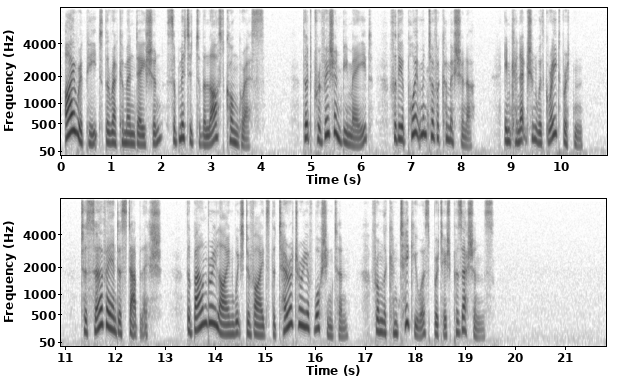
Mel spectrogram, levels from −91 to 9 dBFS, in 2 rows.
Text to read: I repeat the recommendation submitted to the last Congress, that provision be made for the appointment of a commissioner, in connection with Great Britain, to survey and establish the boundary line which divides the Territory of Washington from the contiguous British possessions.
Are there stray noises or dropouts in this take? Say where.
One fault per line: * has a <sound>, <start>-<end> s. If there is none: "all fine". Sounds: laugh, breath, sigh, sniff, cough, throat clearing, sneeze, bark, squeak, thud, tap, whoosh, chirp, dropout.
all fine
